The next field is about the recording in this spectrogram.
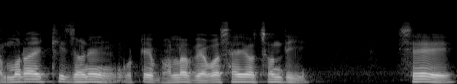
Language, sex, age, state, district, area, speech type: Odia, male, 60+, Odisha, Ganjam, urban, spontaneous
